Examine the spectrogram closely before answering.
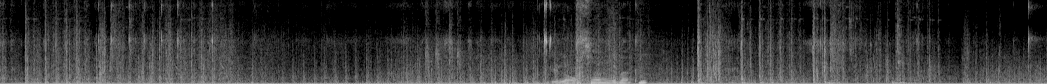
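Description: Rapid gunfire bursts out in loud cracks.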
